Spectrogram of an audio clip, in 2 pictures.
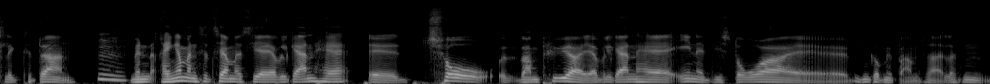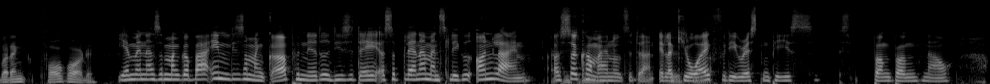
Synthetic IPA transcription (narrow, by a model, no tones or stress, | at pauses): sleɡ̥̚t͡sʰe̝ld̥ɶɐ̰n | menʁeŋɐmænsɑt͡sʰe̝lɒmæsiːɐjɑ̈ɪʋe̝lɡ̥æɐnəɦæøt͡sʰo̝̰ːʋɑ̈mpʰy̰ːɐjɑ̈ɪʋe̝lɡ̥æɐnəɦæe̝næd̥isd̥o̝ːɐ | ʋiːnɡ̥omib̥ʁɑ̈msɐḛlɐsɒ̽n̩ʋɒɾænfɒːɡ̥ɒ̰ːd̥e̝ | jæmenæls̬ɐmænɡɒːb̥ɑ̈ːʔe̝n̰lisɒ̽mːænɡ̥ɶɐpʰɒ̽ned̥ð̞̩ˠd̥is̬əd̥ɛ̰ːʔɒ̽sɒ̽b̥lænɐmænsle̝ɡ̥ð̞̩ˠʔɒ̽nlɑ̈ɪnɒ̽sɒ̽kʰɒ̽m̰ɐhænuð̰ˠt͡sʰe̝ld̥ɶ̰ɐ̰nelɐɡ̥jo̝ːɐe̝ɡ̥ə̥fɒ̽d̥ḭːʁesd̥n̩pʰiːsb̥ɒ̽ŋb̥ɒ̽ŋnɑ̈ʊ̰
